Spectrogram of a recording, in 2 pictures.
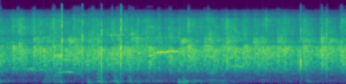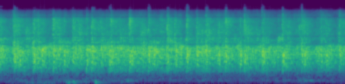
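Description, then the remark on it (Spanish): An audience at the Teatro del Barrio applauds to welcome actors Gonzalo de Castro and Tristán Ulloa. The clapping is steady for about ten seconds, a dense, even wash of many hands clapping at a constant loud level, with a few voices faintly mixed in beneath. “Público lunero recibimos con un aplauso tremendo al gran Gonzalo de Castro y Tristán Ulloa.”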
